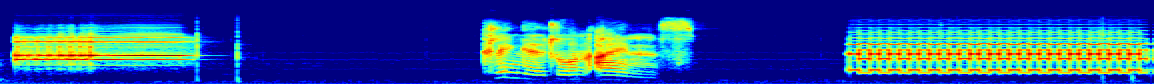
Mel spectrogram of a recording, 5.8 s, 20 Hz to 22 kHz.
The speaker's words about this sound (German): Klingelton, da gibt es einige, die man eins. einstellen kann. Klingelton 2. Die werden dann auch vorgespielt.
